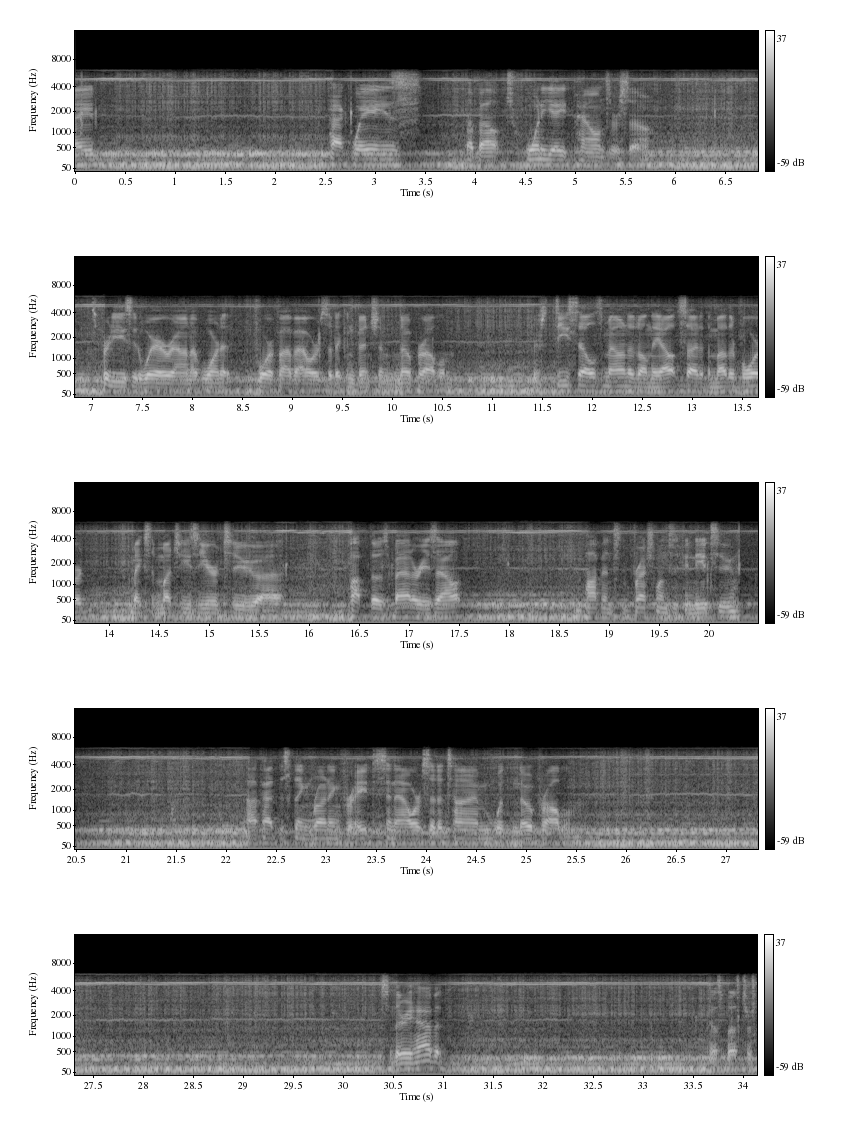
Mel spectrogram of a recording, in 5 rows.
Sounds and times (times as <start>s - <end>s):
Speech: 0.0s - 0.2s, 2.6s - 5.8s, 7.0s - 10.6s, 11.4s - 15.8s, 16.4s - 17.6s, 18.8s - 20.3s, 22.2s - 25.5s, 30.4s - 31.0s, 33.6s - 34.1s.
